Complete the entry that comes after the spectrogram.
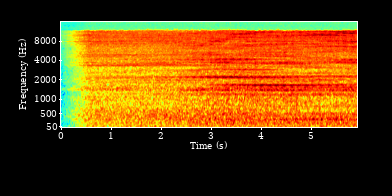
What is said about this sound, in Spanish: Este es el Coil Wine, el ruido que le hace su PlayStation 5.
